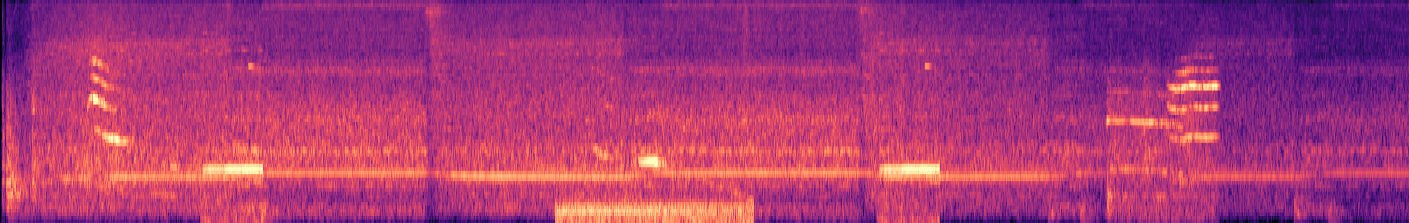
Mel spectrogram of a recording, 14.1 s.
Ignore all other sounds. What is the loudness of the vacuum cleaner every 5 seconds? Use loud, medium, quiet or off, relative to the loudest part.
loud, loud, medium.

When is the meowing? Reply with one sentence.
You can hear the meowing from 0.8 to 1.8 s, from 5.5 to 7.5 s and from 11.1 to 12.2 s.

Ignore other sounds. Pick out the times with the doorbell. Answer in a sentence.
You can hear the doorbell from 2.0 to 2.6 s and from 8.8 to 9.4 s.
